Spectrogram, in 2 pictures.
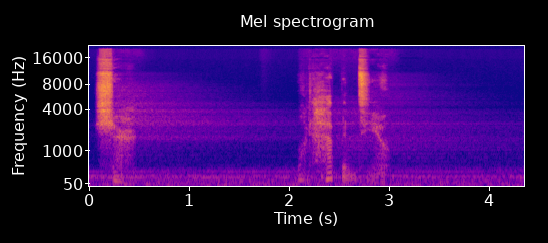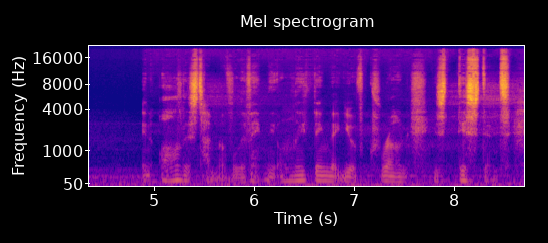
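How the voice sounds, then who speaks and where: An actor playing a grieving, devoted fallen god in mortal form, earnest and reproachful, in a dramatic fantasy audio roleplay. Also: male voice, fairly low pitch, unhurried, pauses often. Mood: wounded. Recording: reverberant hall effect, faint noise.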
